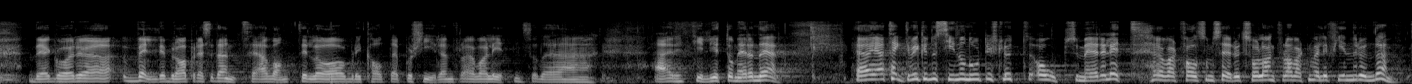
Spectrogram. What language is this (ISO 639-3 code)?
nor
